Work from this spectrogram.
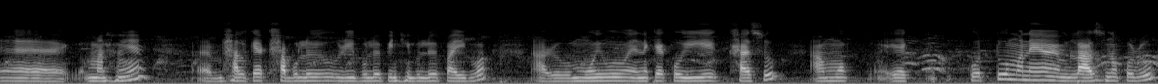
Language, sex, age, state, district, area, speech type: Assamese, female, 60+, Assam, Nagaon, rural, spontaneous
